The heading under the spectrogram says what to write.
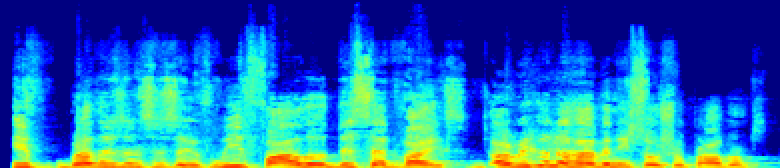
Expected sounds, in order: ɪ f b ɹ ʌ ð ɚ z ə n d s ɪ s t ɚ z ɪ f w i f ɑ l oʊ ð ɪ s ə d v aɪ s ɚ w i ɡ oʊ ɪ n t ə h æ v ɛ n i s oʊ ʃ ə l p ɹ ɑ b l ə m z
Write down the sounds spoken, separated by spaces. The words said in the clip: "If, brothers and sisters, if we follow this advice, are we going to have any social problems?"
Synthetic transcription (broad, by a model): ɪ f b ɹ ʌ ð ɚ z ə n s ɪ s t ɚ ɪ f w i f ɑ l oʊ ð ɪ s ə d v aɪ s ɚ w i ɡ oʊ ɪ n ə h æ v ɛ n i s oʊ ʃ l p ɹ ɑ b l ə m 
